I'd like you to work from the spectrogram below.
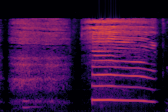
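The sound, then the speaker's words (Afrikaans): A person yawns: a breathy, airy intake followed by a loud, drawn-out voiced groan that slowly sinks in pitch before trailing off. “Ja, maar nou raai gaap. Ek het nie gisterand baie slaap gekry nie.”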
